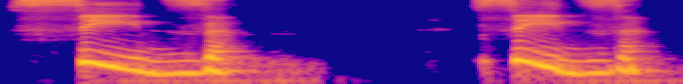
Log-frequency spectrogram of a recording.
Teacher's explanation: what do you notice about the s sound seeds it makes the z sound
